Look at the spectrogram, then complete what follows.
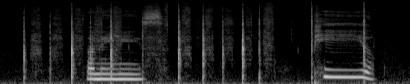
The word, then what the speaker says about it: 피읖: nét Đúng 1, 2, 3, 4 Đúng, ㅍ phát âm [p] và tên là 피읖 được rồi, cuối cùng là 히읗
